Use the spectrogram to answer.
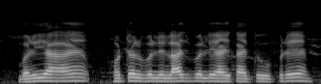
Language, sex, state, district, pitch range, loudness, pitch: Halbi, male, Chhattisgarh, Bastar, 145-155 Hz, -24 LUFS, 150 Hz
